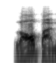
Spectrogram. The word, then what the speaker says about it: 老板: 「老班」中的「班」和「阿姨」中的「伊」都是中性音。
